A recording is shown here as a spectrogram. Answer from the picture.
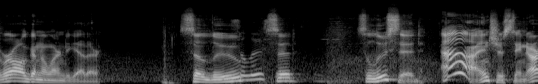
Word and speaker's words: Seleucid: You know, I've never actually known how to pronounce this one, so we're all gonna learn together. Seleucid?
